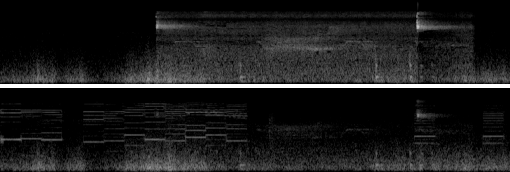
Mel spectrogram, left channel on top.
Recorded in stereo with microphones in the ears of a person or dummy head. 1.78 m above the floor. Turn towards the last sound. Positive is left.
turn(degrees=65)  # may be behind; listen again after turning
